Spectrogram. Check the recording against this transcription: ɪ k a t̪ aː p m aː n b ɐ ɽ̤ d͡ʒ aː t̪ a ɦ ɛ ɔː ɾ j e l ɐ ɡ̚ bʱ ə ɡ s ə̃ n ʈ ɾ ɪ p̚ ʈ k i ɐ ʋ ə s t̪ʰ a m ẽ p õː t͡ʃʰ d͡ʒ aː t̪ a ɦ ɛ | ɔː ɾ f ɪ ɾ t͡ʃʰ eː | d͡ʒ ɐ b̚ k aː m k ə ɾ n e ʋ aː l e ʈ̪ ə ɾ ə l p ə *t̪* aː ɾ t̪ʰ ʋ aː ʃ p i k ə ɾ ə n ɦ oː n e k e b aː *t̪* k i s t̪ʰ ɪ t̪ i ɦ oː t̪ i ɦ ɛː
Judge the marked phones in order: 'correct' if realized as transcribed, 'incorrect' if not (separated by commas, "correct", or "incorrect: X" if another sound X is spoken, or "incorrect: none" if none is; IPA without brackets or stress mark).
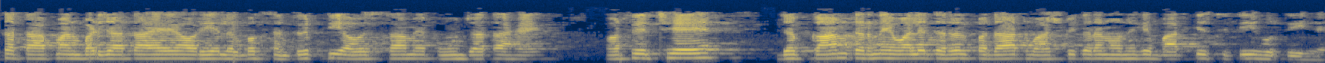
incorrect: d̪, incorrect: d̪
